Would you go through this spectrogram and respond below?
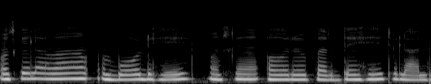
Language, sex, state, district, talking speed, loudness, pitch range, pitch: Hindi, female, Bihar, Kishanganj, 155 wpm, -23 LUFS, 220-250 Hz, 235 Hz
